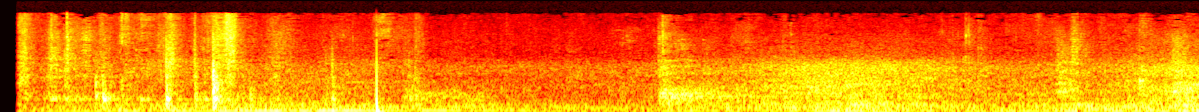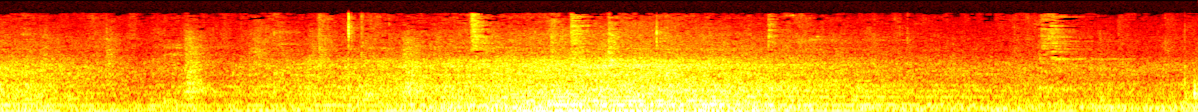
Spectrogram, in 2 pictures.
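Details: Indoor background noise with scattered clicks, knocks and thumps, and a soft rushing swell near the end, but no clear animal voice.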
